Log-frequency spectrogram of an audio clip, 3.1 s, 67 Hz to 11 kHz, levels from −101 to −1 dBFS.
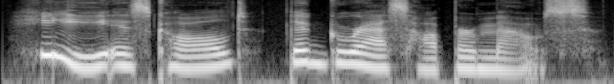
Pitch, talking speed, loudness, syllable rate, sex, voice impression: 210 Hz, 115 wpm, -16 LUFS, 3.7 syllables/s, female, feminine, adult-like, slightly bright, soft, slightly muffled, slightly intellectual, slightly calm, elegant, slightly sharp, slightly modest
